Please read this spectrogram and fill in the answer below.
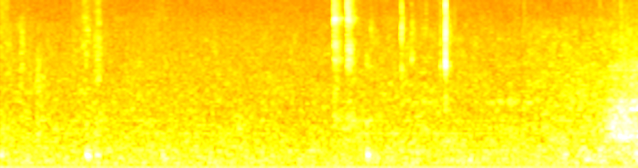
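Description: Near silence, broken by a few faint, short clicks: two close together about three and a half seconds in, then two more shortly after.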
